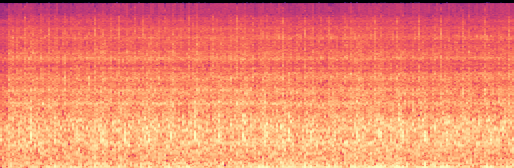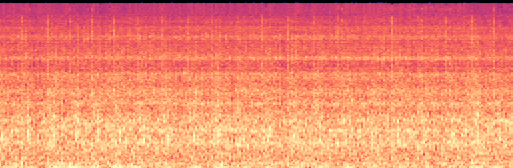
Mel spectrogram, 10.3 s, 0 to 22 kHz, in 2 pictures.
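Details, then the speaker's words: Mustang II Cobra that sat 27 years, just after first start on factory exhaust, leaking fuel heavily at the filter. Uneven, lumpy idle with a ragged beat and some rattle on top; owner suspects timing may be off, not confirmed. "it's idling we're leaking fuel like crazy though our timing may be a little"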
